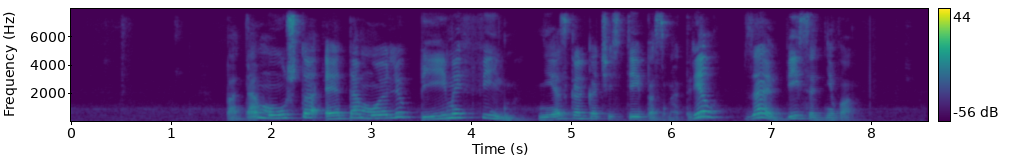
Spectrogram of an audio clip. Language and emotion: Russian, positive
